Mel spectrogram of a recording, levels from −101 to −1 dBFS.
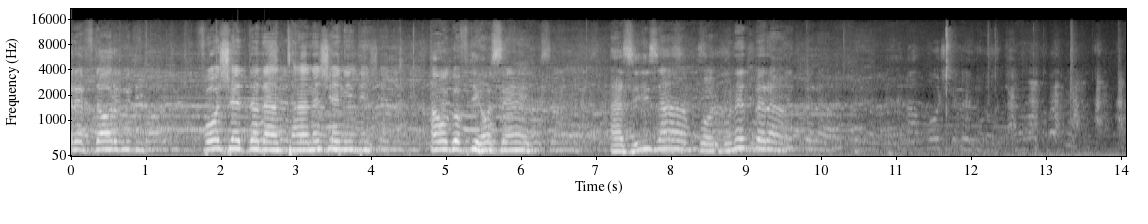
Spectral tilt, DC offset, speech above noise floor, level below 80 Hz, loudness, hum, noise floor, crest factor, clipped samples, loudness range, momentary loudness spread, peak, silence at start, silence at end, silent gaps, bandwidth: -4 dB/octave; under 0.1%; 26 dB; -46 dBFS; -15 LUFS; none; -41 dBFS; 16 dB; under 0.1%; 21 LU; 21 LU; 0 dBFS; 0 s; 0.05 s; none; 16 kHz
